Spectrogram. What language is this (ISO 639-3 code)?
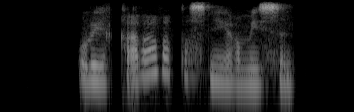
kab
